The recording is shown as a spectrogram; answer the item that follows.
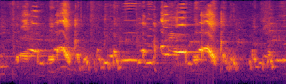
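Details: Captive Australian magpies duetting at Zoo Berlin: rich fluting, warbling phrases with gliding, yodel-like notes that rise and fall, overlapping one another almost continuously with short breaks, loud and clear against a quiet background.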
